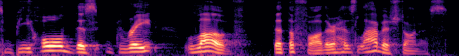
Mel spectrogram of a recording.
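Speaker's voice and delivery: solemn slow scripture reading; grand proclamation. Shown as a demonstration. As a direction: read it as a grand announcement. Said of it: "as they're reading this".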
